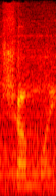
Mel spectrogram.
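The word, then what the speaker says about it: Cholmondeley: You remember the name Chumley? Oh yeah, let's not get that now. Cholman. Yeah, so the name is spelled Cholm. It's spelled out phonetically Cholmondili. That's how you would read it phonetically.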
